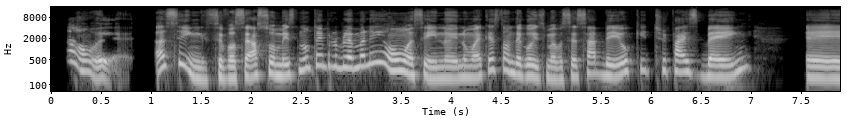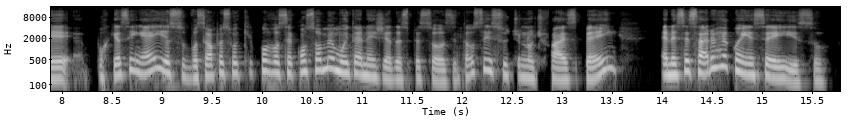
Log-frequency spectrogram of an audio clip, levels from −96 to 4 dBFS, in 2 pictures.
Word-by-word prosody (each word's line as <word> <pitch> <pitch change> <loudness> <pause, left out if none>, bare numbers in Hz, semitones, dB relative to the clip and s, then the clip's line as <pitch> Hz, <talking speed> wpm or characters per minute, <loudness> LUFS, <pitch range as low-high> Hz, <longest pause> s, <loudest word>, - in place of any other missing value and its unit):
Não, 420 - +1
eh, 475 +1 -1 0.2
assim, 310 - 0
se 150 +4 -1
você 160 +2 +3
assumir 180 +1 +3
isso 190 +6 -5
não 280 - 0
tem 345 +1 -1
problema 315 -1 +2
nenhum, 305 - +3
assim, 185 -5 +2
não 155 0 0
e 155 - +2
não 165 0 -1
é 170 - +3
questão 260 +1 -2
de 195 - +3
egoísmo, 170 -3 0
é - - +2
você 150 +3 -2
saber 190 0 +1
o 230 - +1
que 245 +2 -10
te 250 +1 -8
faz 230 -2 +1
bem, 180 - +3 0.5
eh, 155 -2 +3 0.2
porque, 170 +2 -5
assim, 205 +3 -1
é 230 +6 +1
isso, 215 - -2
você 160 +3 -3
é - - +4
uma - - -3
pessoa 205 -1 -3
que 210 +2 -18
poxa, 235 +3 -2
você 205 -1 -1
consome 255 +6 -1
muita 215 -5 +2
energia 170 -6 -1
das 145 -1 -5
pessoas, 140 -4 -5
então 170 +8 -6
se 260 +4 -4
isso 195 -5 -4
te 175 -1 -11
não 160 -2 -2
te - - -17
faz 140 -2 0
bem, 175 - 0 0.4
é 190 - +3
necessário 220 +6 +3
reconhecer 195 - +1
isso. 125 -3 -4
190 Hz, 215 wpm, -25 LUFS, 160-240 Hz, 0.5 s, é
